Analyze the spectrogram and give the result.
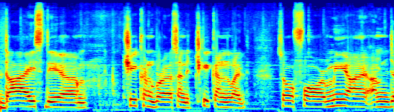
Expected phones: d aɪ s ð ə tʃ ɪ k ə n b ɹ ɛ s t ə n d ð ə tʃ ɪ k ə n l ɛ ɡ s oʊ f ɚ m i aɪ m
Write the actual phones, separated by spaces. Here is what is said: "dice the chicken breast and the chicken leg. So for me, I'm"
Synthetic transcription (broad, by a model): d aɪ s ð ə tʃ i k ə n b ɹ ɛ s ə n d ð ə tʃ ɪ k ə n l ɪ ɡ s oʊ f ɚ m i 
